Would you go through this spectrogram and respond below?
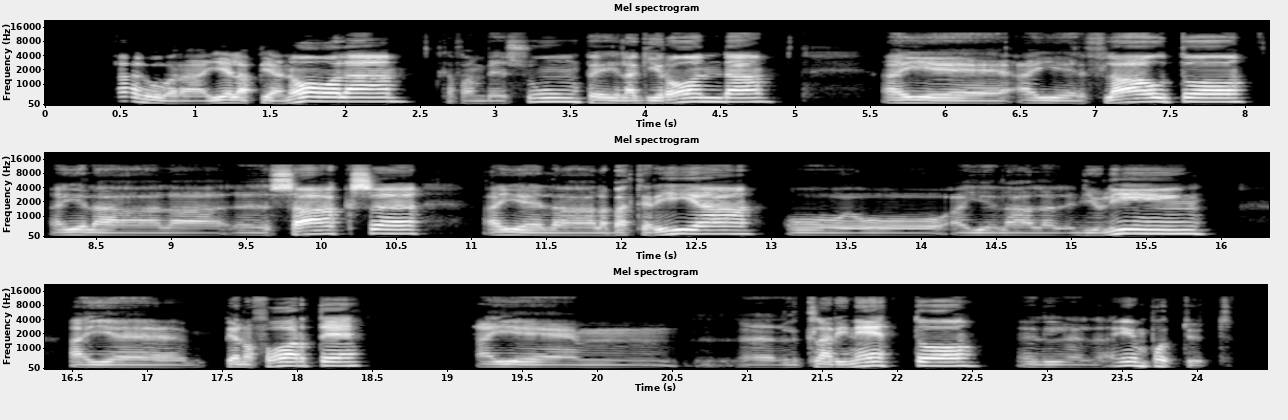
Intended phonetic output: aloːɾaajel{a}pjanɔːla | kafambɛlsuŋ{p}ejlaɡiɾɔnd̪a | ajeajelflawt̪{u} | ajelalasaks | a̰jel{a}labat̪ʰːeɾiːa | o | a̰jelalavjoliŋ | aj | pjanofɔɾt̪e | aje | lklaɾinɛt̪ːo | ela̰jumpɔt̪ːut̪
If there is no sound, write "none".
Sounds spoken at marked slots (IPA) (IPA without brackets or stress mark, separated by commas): a, p, o, a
